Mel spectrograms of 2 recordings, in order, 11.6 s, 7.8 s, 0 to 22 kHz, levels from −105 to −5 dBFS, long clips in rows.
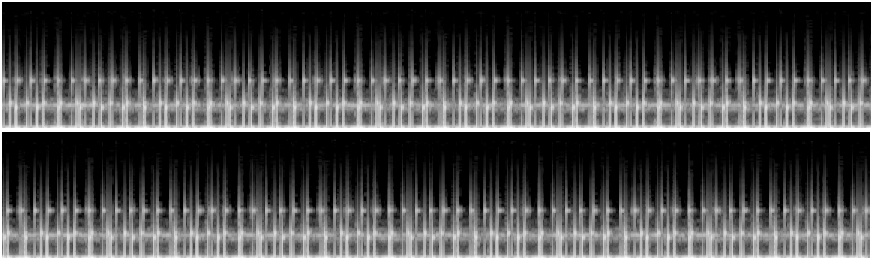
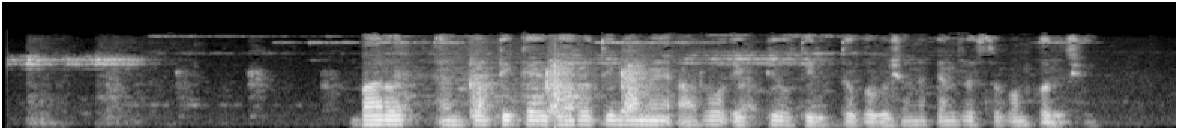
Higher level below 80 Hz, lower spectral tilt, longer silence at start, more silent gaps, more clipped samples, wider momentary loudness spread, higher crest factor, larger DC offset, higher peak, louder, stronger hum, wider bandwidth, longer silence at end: first, -24 dBFS vs -58 dBFS; first, -11 dB/octave vs -5 dB/octave; about the same, 0 s vs 0.05 s; neither; neither; second, 1 LU vs 14 LU; second, 14 dB vs 20 dB; neither; about the same, -4 dBFS vs -2 dBFS; second, -25 LUFS vs -20 LUFS; neither; second, 2.6 kHz vs 7.8 kHz; second, 0 s vs 0.65 s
